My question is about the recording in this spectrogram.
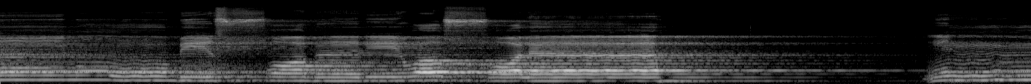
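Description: Male qari reciting the Quran in melodic tajweed style, one voice holding long, ornamented notes. The phrase fades out toward a breath about nine seconds in, and the next phrase starts just before the end.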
